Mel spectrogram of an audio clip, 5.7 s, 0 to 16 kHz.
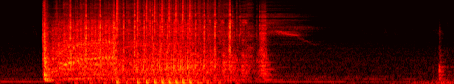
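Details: MTD riding mower with a Briggs IC engine (model 28D707), about 27–30 years old, first start after nearly 20 years stored, carburetor not yet cleaned. It catches at once with fast, fairly even firing for nearly three seconds, then shuts off; a healthy start.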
